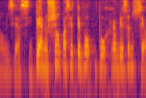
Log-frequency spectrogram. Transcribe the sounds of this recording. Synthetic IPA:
vɐ̃mʊd͡ʒizḛɾasĩpɛnʊʃɐ̃w̃pɾɐset̪epopowkɐkabesɐnʊsɛw

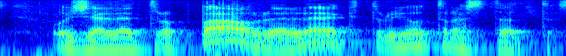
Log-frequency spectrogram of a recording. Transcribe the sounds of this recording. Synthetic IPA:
oʒɛlɛt̪ɾopa̰wlelɛ̰kt̪ɾʊiowt̪ɾɐst̪ɐ̃nt̪ɐ̥s

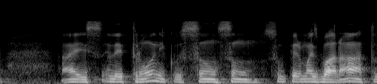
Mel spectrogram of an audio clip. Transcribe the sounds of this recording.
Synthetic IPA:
ajselet̪ɾõnikʊsːɐ̃w̃sɐ̃w̃supeɾmajzbaɾat̪ʊ

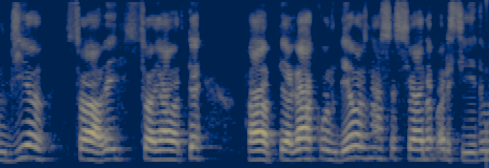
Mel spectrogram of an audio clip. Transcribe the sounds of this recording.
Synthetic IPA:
nd͡ʒiɐ | saʋesoɲawɐt̪ɛ | papeɡakõnd̪ewsnasɐsiad̪ɐpɐɾesid̪u

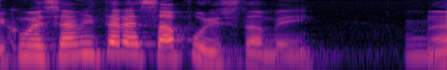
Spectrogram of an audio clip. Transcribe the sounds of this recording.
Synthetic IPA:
ikõmesejɐmĩt̪eɾesapoɾisʊ̥t̪ɐ̃mbḛ̃j̃ | nɛ

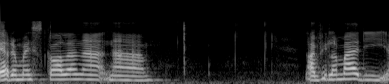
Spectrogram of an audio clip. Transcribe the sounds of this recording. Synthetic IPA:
ɛɾɐũmɐiskɔlɐnɐnɐ | nʔɐvilɐmaɾiɐ

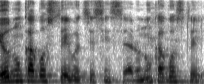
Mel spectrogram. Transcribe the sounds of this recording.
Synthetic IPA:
ewnũŋkɐɡost̪ejvod͡ʒɪseɾsĩsɛ̰ɾewnũŋkɐɡost̪ḛj

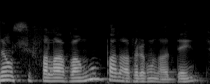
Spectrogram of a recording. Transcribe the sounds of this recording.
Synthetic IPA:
nɐ̃w̃sɪfalavɐũpalavɾɐ̃w̃la̰d̪ẽnt̪ɾ

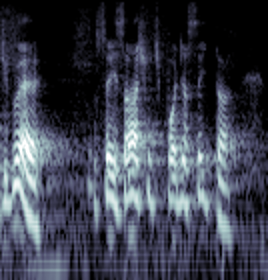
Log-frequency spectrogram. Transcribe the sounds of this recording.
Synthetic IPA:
d͡ʒiɡʊɛ | vosejzaʃɐ̃w̃kɪ̥pɔd͡ʒɪasejt̪aɾ

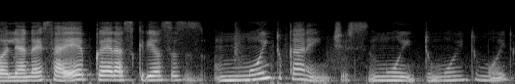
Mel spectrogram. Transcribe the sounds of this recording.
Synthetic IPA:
oʎɐnɛsɐɛpʊ̥kɐɛɾɐ̃ɐskɾiɐ̃sɐzmũj̃t̪ʊkaɾḛ̃nt͡ʃɪ̰smũj̃t̪ʊmũj̃t̪ʊmũj̃t̪ʊ̥

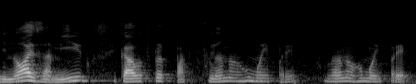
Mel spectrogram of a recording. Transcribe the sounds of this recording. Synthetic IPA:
ɪnɔzamiɡʊsfi̥kavɐmʊspɾeoku̥pa̰d̪ʊfulɐ̃nd̪ʊaɦũmɐẽpɾeɡfulɐ̃nd̪ʊãɦũmɐ̃ĩpɾḛɡ

